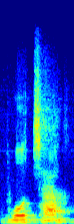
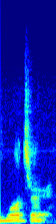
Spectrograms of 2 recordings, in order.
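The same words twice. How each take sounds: First: It has a British accent with no R sound. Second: It has an American accent with an R sound.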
